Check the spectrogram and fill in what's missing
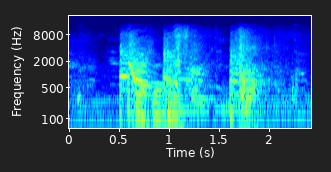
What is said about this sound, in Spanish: Escucharon el disparo que era Michael.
